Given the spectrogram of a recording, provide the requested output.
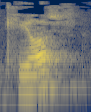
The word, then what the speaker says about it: Chios: and also came to Chios, that's spelled with a Greek letter that's like an X, and the same as Christos, for example,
